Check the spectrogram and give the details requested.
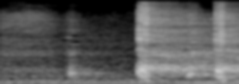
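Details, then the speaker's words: Cough from an adult with asthma, triggered by an air vent blowing on them: a faint throat sound, then two short, dry cough bursts. "I already have asthma. It makes me cough."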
